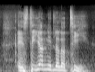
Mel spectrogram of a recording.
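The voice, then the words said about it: Poor put-on Caribbean accent. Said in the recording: “That was a horrible Caribbean accent. That was horrible.”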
